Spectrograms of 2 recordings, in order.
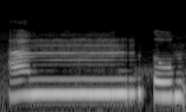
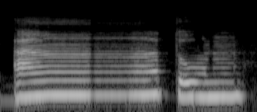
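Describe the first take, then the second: First: The n sound is clearly pronounced before the t. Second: The n is hidden in a faint nasal hum. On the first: The speaker calls it wrong. "ada dengung tapi en-nya ada juga. Antum, itu salah" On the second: The speaker calls it right. "ikhfa itu samar. Jadi dengung samar"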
